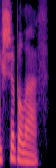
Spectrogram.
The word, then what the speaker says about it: shibboleth: People fleeing across the river were asked to say shibboleth. Those who couldn't pronounce the first sh sound, mostly enemy Ephraimites, were revealed by their tongues and often denied passage.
